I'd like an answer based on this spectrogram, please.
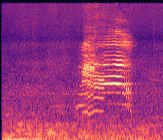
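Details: A domestic cat trying to cough up a hairball gives one strained, raspy, voiced burst lasting under a second, harsh and noisy over a low steady hum of room noise.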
